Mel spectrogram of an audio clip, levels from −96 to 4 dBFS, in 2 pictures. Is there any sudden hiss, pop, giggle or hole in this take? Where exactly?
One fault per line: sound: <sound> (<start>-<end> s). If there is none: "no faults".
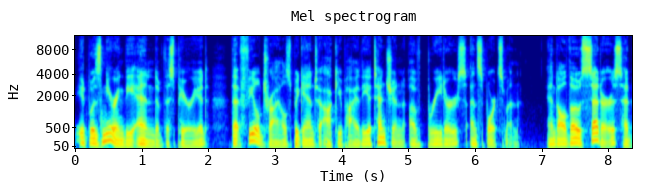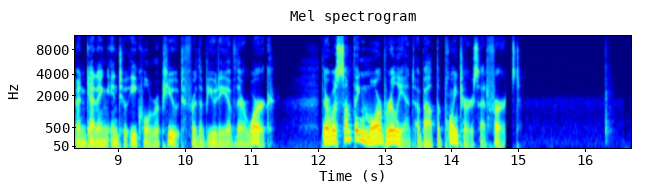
sound: dropout (14.8-14.9 s)
sound: tap (16.3-16.5 s)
